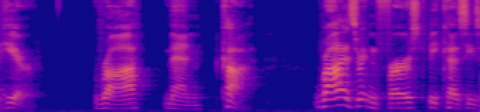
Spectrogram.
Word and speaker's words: Menkaure: since my last video I think raw would probably be the emphasized syllable we know raw was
